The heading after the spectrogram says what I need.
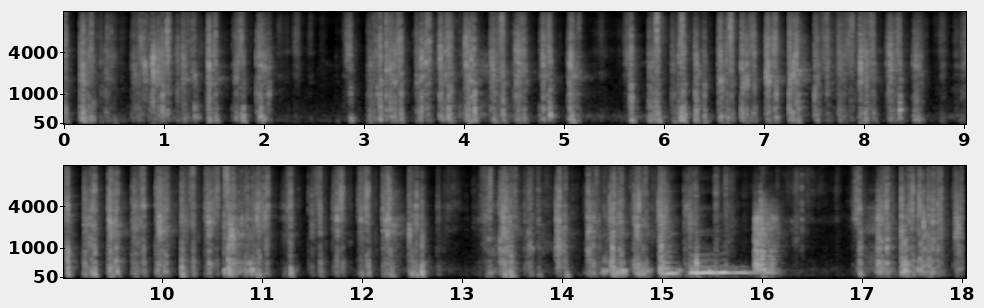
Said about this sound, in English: What I'm shuffling here is the Santa Muerte Tarot. It is a full tarot deck.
